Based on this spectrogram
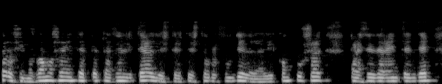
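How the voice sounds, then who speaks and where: A man's fairly high voice in a dry, close sound with no echo. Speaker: judge. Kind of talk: conference panel talk. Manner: fast.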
